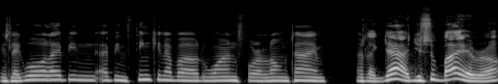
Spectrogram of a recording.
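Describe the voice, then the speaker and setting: Speech moves at a fairly quick pace with fairly even intonation, in a dry, close sound with no echo. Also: man, high pitch for a man. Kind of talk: casual chat.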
